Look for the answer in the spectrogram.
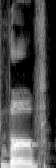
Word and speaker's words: VRV: I would be a bad Elation employee if I didn't say that it is actually pronounced Verve.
